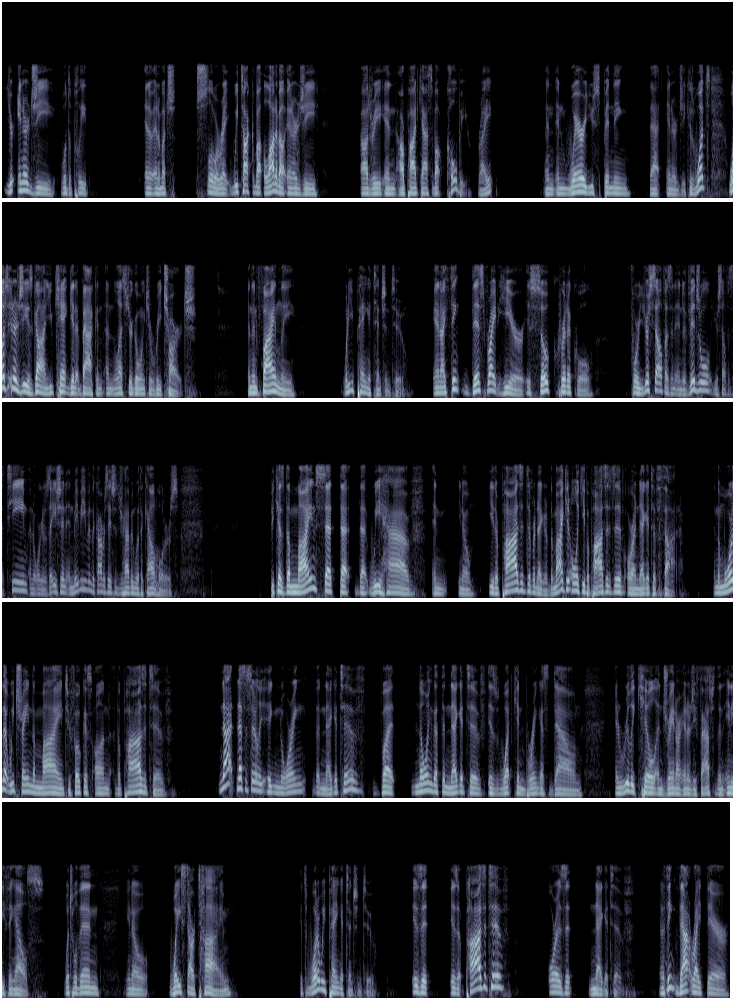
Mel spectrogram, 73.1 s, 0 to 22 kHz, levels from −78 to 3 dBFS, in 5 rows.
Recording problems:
high frequencies cut off; noticeable; nothing above 5.5 kHz

